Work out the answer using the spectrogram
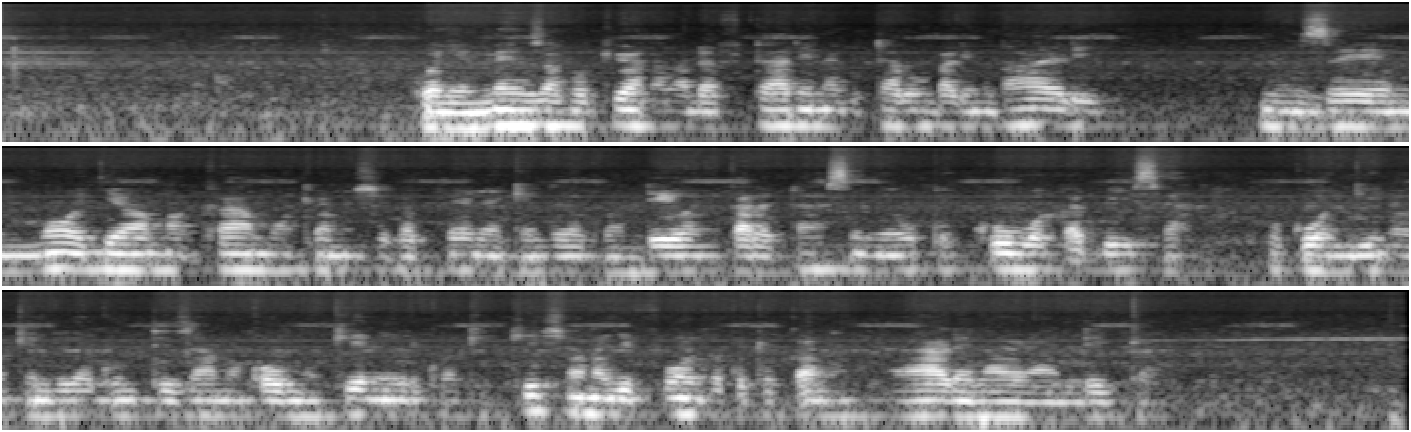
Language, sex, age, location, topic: Swahili, male, 25-35, Dar es Salaam, education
